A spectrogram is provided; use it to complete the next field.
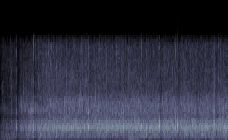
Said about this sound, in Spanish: Muchos aplausos también para recibirle.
